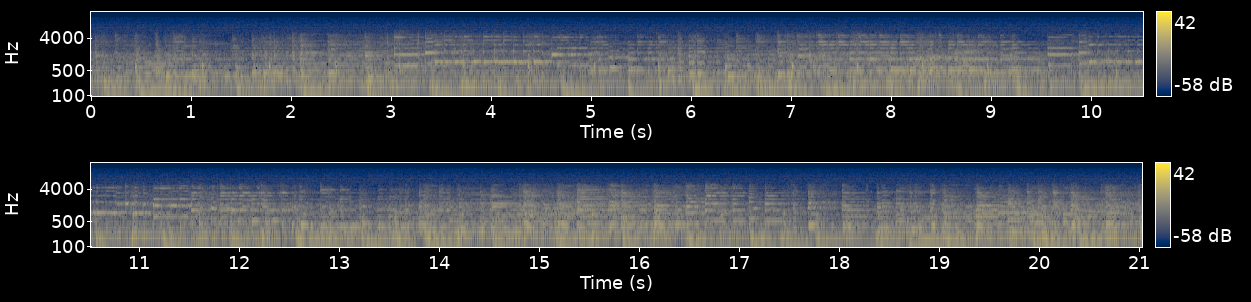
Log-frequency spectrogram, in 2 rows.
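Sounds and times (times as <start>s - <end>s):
bluegrass band playing: 0.0s - 21.0s
mandolin picking lead: 0.0s - 21.0s.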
